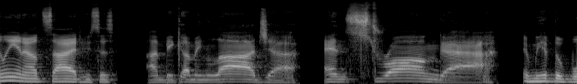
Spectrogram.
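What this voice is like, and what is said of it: Usual voice. Nothing is said of it.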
